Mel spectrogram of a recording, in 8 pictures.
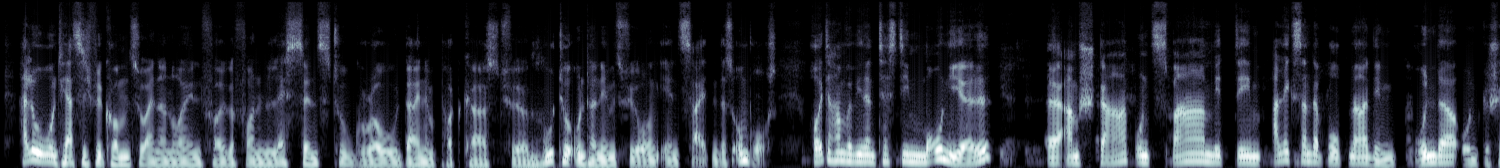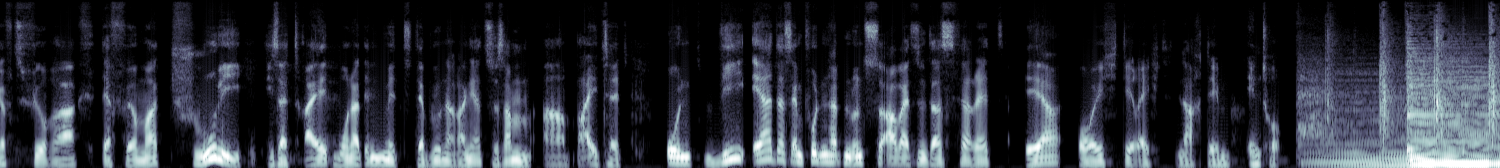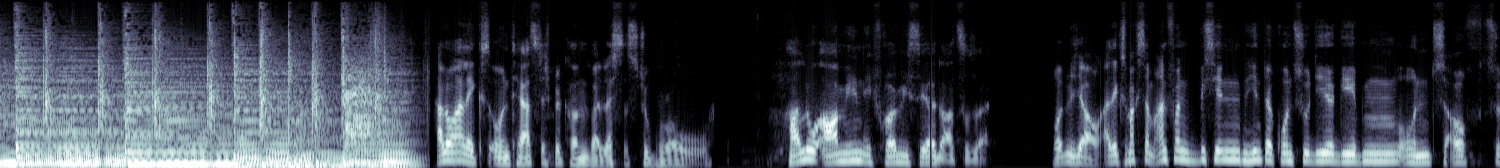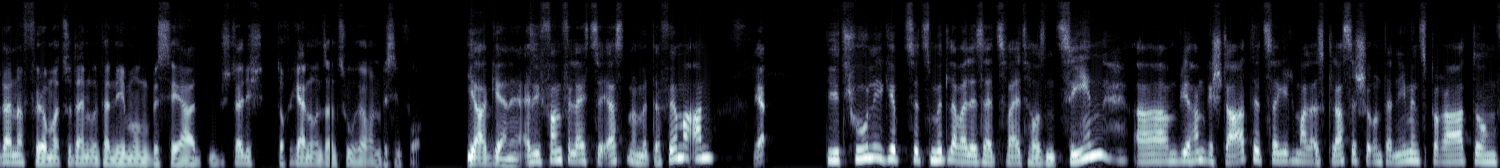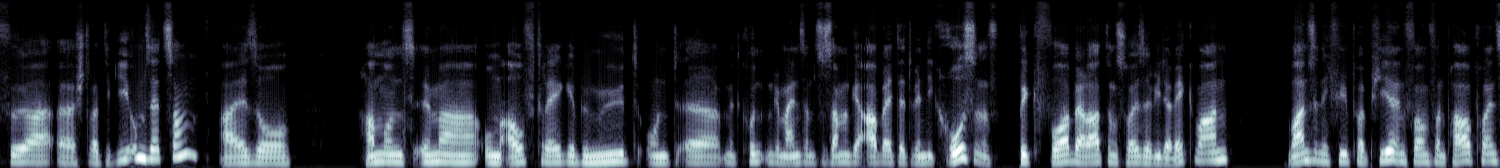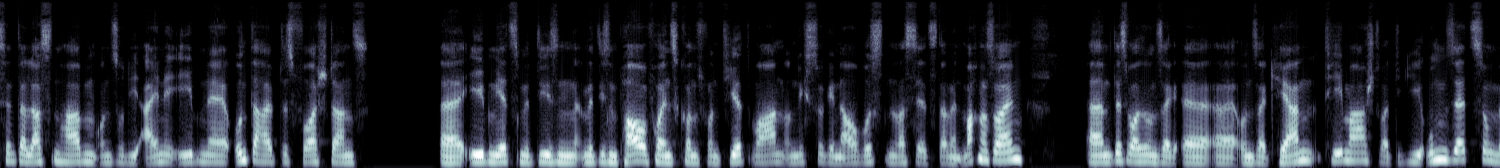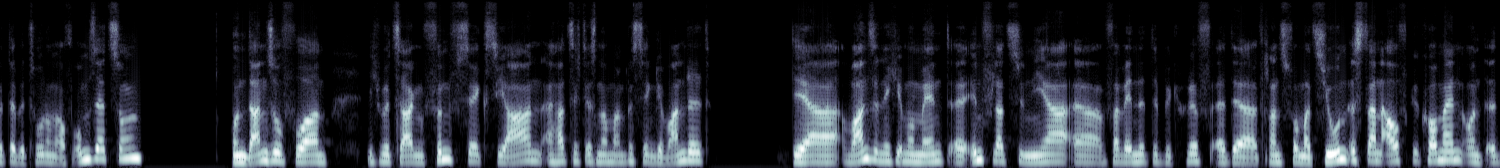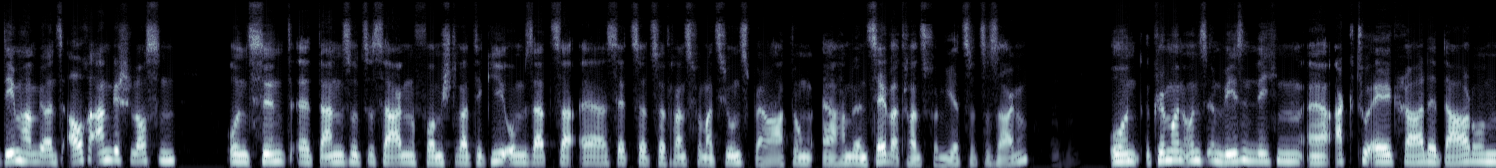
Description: Erfolg mit digitaler Akquise - Gespräch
